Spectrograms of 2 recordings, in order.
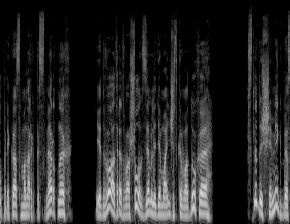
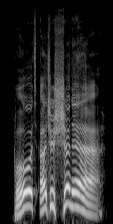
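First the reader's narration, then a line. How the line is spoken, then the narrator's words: Thunderous group shout. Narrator (Russian): одновременно закричали культиваторы Альянса, и их крик, словно раскаты грома, разнесся эхом по округе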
